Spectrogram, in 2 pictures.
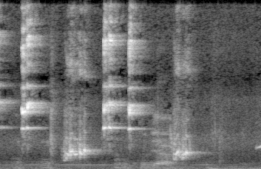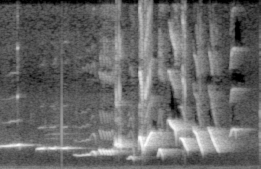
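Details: Aceh white-rumped shama showing its full song repertoire: high sharp chips and twitters at first, then a long varied run of clear whistles, rising slurs and rapid buzzy notes, with a soft low background rumble.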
